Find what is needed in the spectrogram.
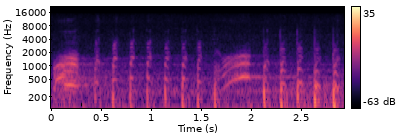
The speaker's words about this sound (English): Dobby the dog. Oh, why are you chasing the chickens? Get off, stop chasing those chickens, Dobby.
